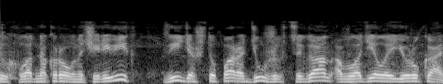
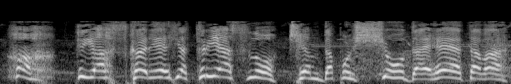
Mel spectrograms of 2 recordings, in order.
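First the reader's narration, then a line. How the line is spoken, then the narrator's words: Shouted. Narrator (Russian): кричала сожительница Солопия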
